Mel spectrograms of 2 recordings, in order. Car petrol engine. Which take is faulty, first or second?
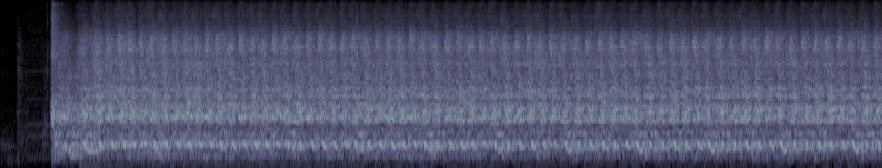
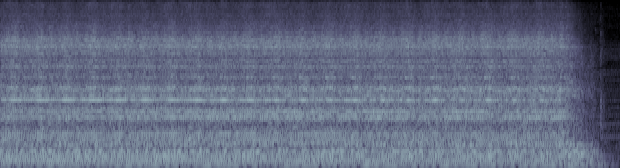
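first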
